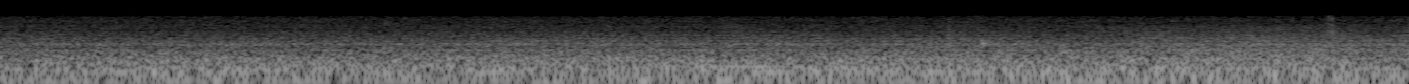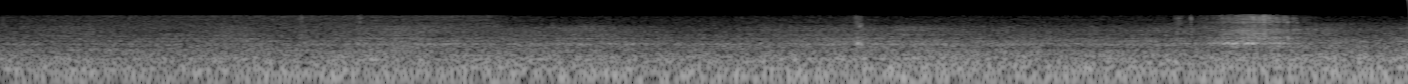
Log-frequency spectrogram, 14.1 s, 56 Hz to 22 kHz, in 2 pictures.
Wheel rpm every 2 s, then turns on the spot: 0, 0, 0, 0, 0, 10, 10.
none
